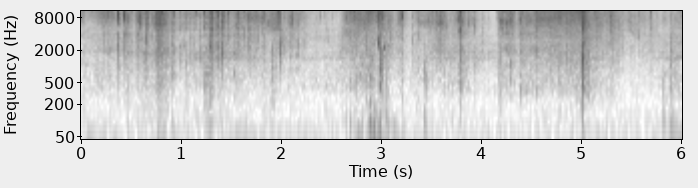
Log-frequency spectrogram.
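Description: Clear plastic shrink wrap being torn off a vinyl record box set and crinkled in the hands: irregular crackling with a few sharper snaps, the loudest about three and five seconds in.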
